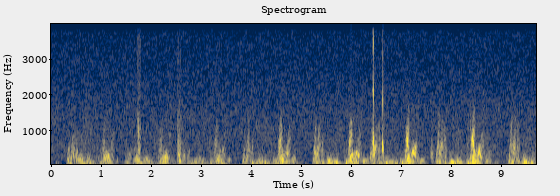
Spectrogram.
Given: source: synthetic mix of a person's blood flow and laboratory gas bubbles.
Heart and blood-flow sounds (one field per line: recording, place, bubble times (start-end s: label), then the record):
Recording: Doppler ultrasound of blood flow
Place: precordium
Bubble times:
1.71-1.79 s: bubbles
2.50-2.61 s: bubbles
6.40-6.50 s: bubbles
6.58-6.67 s: bubbles
From the record:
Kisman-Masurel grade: 123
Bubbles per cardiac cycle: 1 to 2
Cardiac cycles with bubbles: 10 to 50%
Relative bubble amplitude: loud (0.450 to 0.775)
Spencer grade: 2 (many but less than half of the cardiac periods contain bubble signals, singularly or in groups)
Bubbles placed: only in the low amplitude regions of the cardiac cycle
